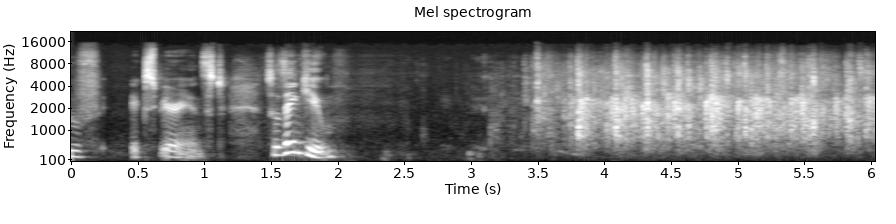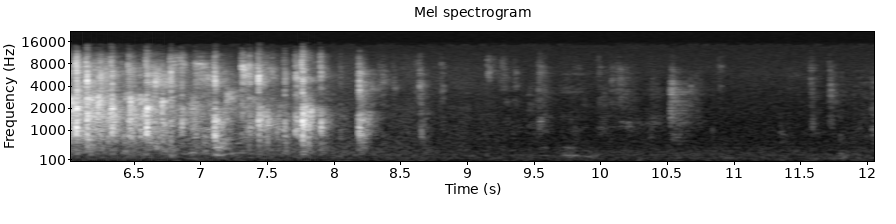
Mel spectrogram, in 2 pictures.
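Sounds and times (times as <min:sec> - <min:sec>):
audience applauding: 0:03.0 - 0:08.5.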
